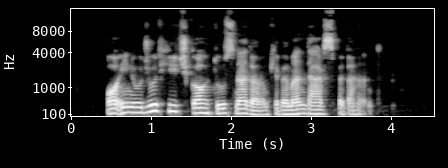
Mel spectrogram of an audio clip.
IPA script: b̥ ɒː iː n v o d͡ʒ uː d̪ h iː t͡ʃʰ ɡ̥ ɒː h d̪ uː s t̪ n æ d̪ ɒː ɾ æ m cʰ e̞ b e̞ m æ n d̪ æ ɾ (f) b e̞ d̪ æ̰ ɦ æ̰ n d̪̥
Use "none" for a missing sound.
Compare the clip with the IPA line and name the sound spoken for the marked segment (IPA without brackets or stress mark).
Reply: s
